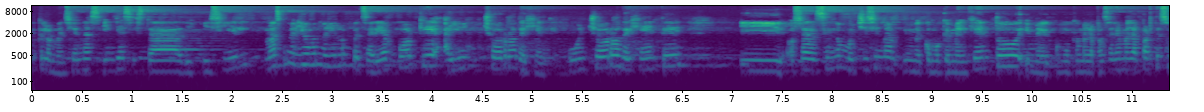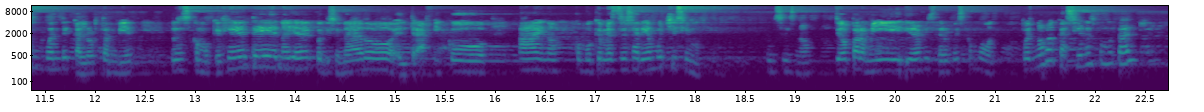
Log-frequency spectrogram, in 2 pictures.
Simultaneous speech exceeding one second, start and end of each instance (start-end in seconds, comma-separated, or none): none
